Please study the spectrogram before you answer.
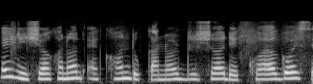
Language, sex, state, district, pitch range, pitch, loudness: Assamese, female, Assam, Kamrup Metropolitan, 235-270 Hz, 250 Hz, -15 LUFS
